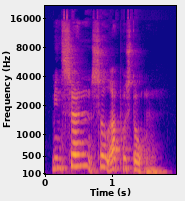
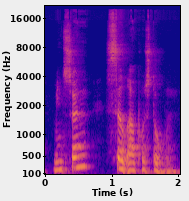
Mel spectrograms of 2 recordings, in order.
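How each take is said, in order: First: Said in the usual way. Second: Softer, lower model sentence, Min søn sidder på stolen said gently; quiet, lower repeat of the Danish example. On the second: Shown as a demonstration. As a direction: say Min søn sidder på stolen again, softly, for the learner to copy. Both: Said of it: "So I could say".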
